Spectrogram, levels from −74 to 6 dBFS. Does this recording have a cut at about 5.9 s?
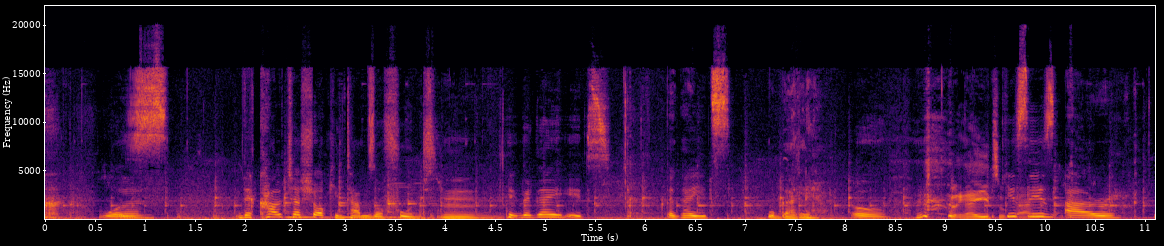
no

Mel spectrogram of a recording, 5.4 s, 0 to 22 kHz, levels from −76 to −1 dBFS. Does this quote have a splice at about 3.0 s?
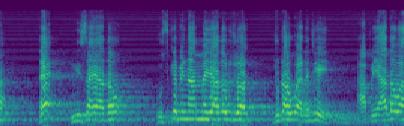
no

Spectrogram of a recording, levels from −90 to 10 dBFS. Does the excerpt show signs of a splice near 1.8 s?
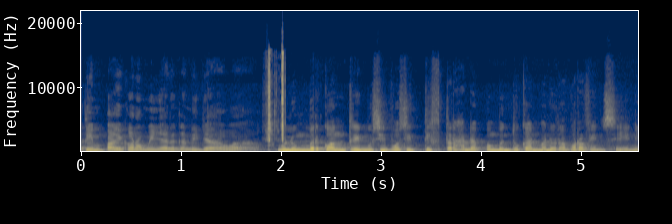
yes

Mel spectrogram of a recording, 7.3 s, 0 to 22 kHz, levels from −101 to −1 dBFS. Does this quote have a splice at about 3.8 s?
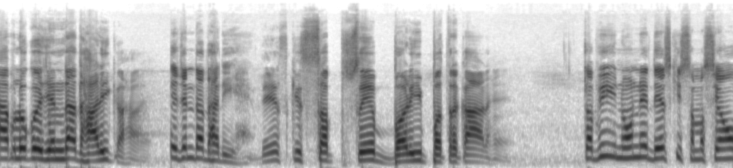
no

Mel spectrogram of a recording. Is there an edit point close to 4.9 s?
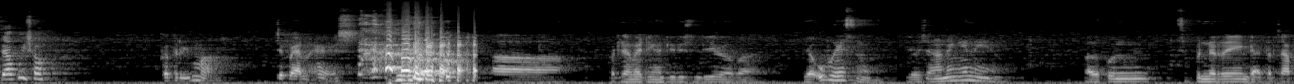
yes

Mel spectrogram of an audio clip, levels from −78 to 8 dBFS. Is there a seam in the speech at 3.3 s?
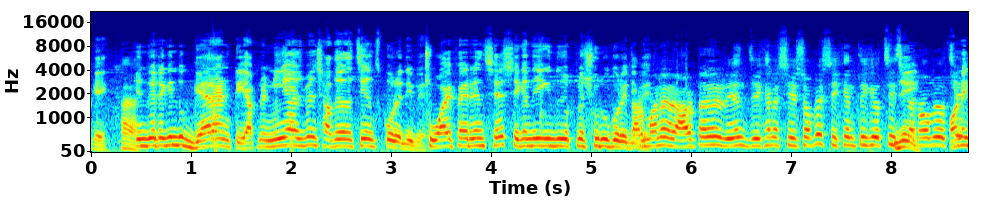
yes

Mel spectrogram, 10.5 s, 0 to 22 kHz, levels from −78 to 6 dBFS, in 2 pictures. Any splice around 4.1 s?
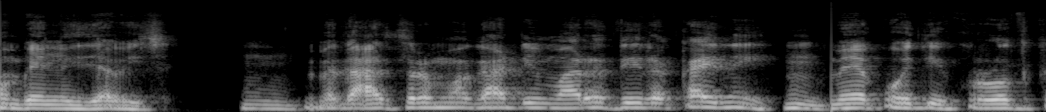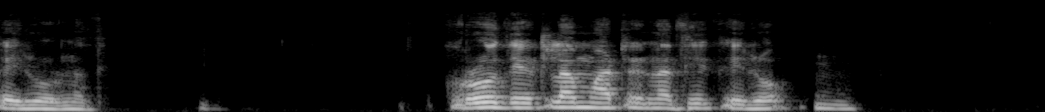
yes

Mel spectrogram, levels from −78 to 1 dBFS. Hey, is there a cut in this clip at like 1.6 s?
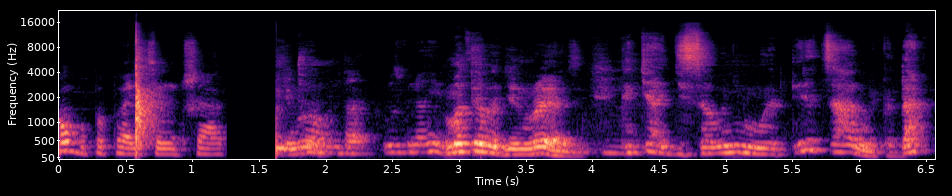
yes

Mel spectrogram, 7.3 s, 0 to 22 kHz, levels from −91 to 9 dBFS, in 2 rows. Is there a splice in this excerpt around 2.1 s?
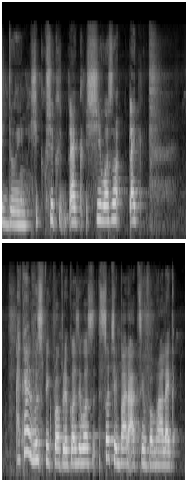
no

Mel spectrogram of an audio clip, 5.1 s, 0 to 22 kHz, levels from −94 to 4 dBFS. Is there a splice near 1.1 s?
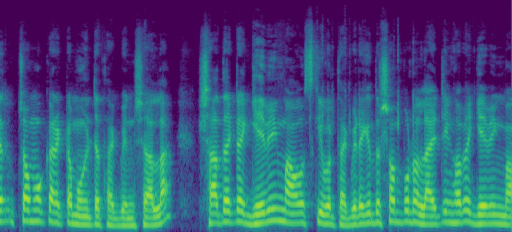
no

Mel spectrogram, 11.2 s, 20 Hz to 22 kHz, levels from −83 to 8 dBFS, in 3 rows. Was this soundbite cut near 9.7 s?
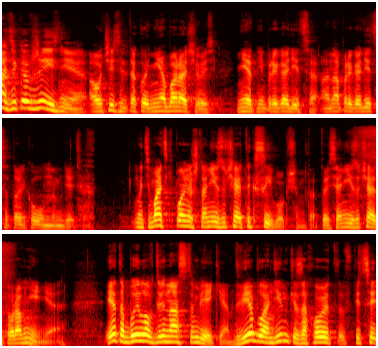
yes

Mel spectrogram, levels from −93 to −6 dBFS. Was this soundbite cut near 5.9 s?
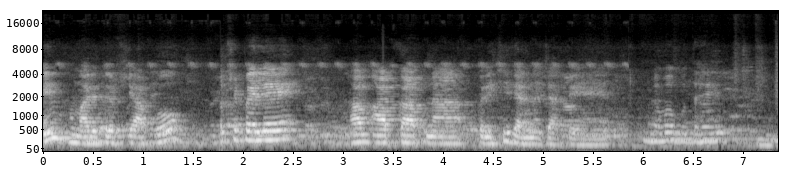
yes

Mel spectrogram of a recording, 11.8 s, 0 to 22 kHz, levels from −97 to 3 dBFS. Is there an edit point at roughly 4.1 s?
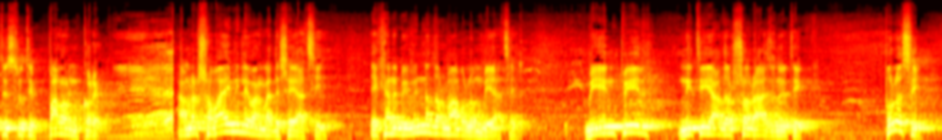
no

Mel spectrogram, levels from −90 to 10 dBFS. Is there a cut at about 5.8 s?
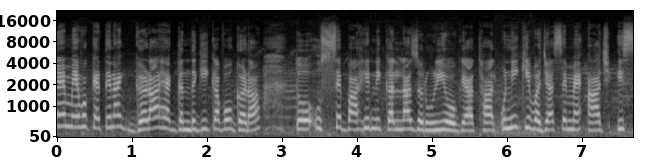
yes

